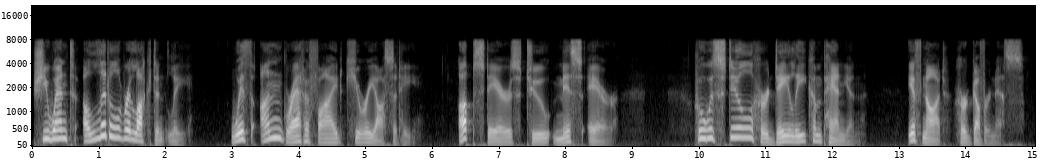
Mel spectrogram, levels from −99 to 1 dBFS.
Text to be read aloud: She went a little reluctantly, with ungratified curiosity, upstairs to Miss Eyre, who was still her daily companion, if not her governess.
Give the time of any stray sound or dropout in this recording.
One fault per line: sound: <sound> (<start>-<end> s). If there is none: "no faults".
no faults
